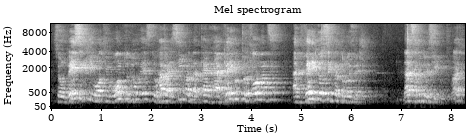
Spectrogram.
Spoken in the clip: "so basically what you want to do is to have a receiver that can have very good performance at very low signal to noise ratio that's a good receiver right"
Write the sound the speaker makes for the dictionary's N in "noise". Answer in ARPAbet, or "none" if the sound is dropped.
L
